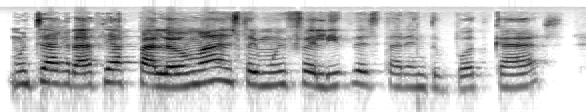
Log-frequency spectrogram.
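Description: A woman's voice: fairly high pitch, fairly even intonation, moderate pace. A woman, a teacher speaking as a podcast guest, thoughtful and often hesitating. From Spain. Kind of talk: casual interview talk.

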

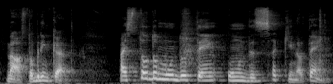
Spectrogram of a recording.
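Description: A man's voice: high-pitched, big pitch swings, fast, a little mellow. A man, giving a chatty, playful live English lesson as a coach. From Colombia. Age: 30s. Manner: playful, chatty, peppers talk with tag questions. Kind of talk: live-streamed language lesson.

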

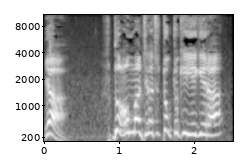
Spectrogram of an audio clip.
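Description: Boastful loafer dad, radio drama, bright animated voice. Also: male voice, very high-pitched, heavily acted. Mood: grumbling. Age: middle-aged. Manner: boastful, grumbling, quick to shout. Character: blustering, idle middle-aged dad. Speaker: father.

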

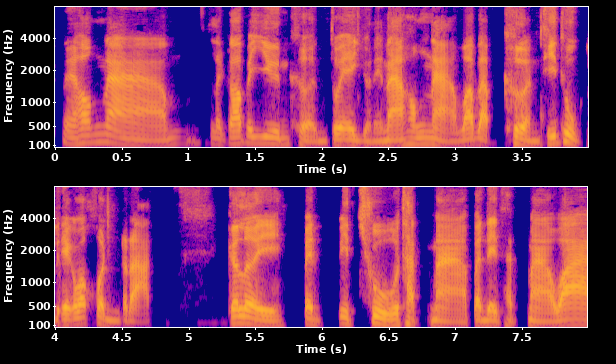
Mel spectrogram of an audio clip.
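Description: A man retells a series episode in a loose, chatty way, giggling often and putting on the characters' lines. His pitch sits in the middle of the range. The sound is close and dry, with no room around it. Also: a little fast, dry recording. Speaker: series recap host. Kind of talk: casual storytelling recap.

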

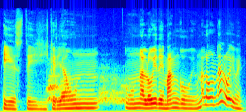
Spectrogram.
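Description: A man's voice: on the high side, lively intonation, normal speed, noisy background. A young man with a Mexican accent telling stories in a casual chat, profane and acting out the arguments he quotes. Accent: Mexican Spanish.

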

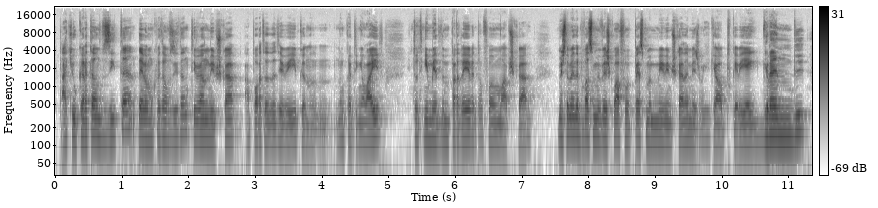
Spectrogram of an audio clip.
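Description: A young man with a European Portuguese accent, telling a story in a casual vlog, animated and profane, acting out the dialogue, speaking outdoors near the beach. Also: medium pitch, rapid-fire. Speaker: content creator.

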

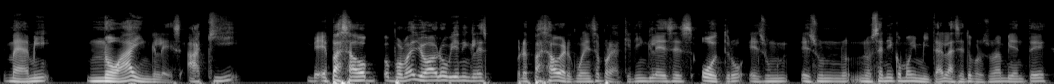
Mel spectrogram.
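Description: A man's voice: on the high side, steady tone, fairly quick, a little mellow, no room sound, clean studio sound. A chatty man hosting a casual podcast monologue, self-deprecating and often restarting his sentences. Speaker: podcast host.

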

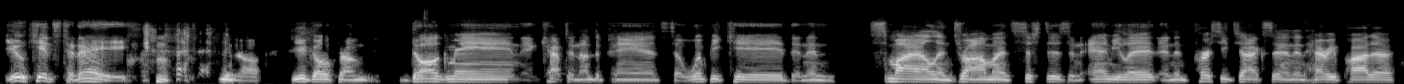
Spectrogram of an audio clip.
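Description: Brief: man doing a slow, scolding old grump, low voice. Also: sharp tone, no echo, full character voice, rough recording. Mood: grumbling. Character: grumbling old man lecturing kids.

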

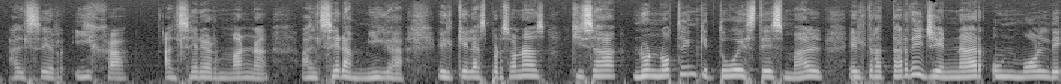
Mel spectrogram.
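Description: A woman's voice: fairly high pitch, dark tone. Earnest young woman giving a devotional talk. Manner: earnest, personal and confiding.

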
